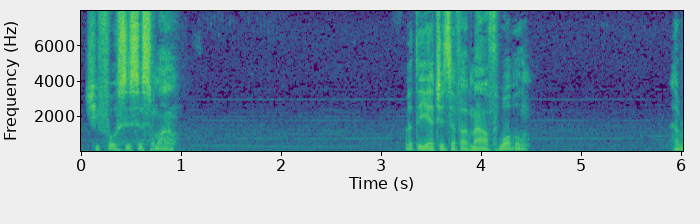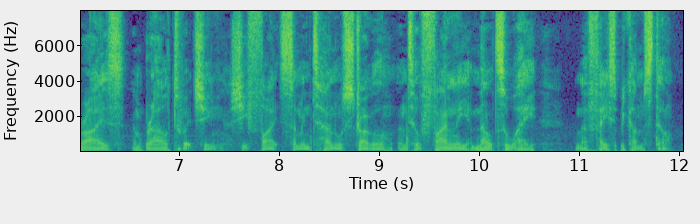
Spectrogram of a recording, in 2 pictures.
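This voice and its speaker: An actor playing an injured, desperate father in a first-person audio drama, halting as he speaks. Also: a bass voice, fairly even intonation, a bit bright, slight background noise. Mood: pained, grave narration. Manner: halting, repetitive, pleading in dialogue. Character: injured, desperate father pleading to save his family.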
